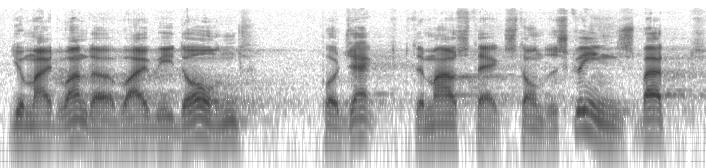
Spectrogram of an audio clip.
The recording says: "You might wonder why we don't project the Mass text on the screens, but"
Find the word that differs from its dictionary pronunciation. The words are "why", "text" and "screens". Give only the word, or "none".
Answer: none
